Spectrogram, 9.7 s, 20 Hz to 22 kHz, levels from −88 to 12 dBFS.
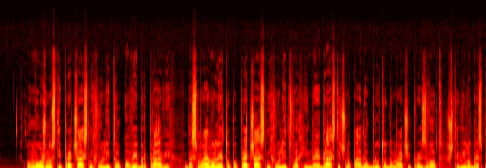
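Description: A speech recording with no technical faults heard anywhere.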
